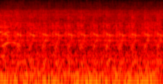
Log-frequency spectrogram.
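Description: A van's engine running at low revs, a steady rumble with a faint regular pulse, as the van drives slowly across grass.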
